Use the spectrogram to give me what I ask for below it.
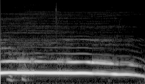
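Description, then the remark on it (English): A voice imitates the whale-like moan a woman made at a salon when a spot on the back of her neck was pressed: one loud, sustained, tonal wail held steady for over a second, then sagging downward in pitch as it fades out, with no other sounds around it. “And so I hit this like spot like on the back of her neck that I guess like triggered her somehow, and she made this like whale noise. Like it was like I had like shot a whale with a harpoon.”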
